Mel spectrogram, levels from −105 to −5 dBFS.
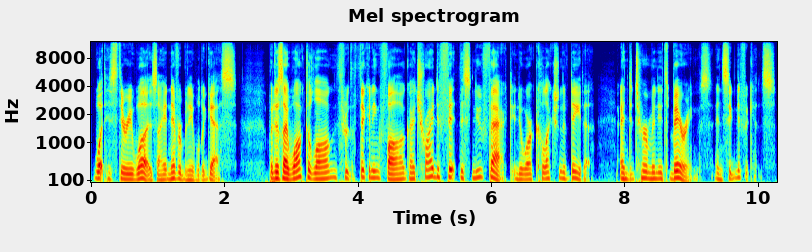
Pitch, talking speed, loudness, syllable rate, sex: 140 Hz, 220 wpm, -22 LUFS, 6.1 syllables/s, male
